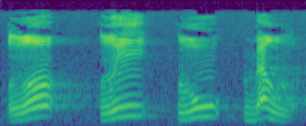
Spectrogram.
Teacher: diucapkan seperti kita mengucapkan huruf Kha yaitu diucapkan dari pangkal tenggorokan kita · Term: huruf g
